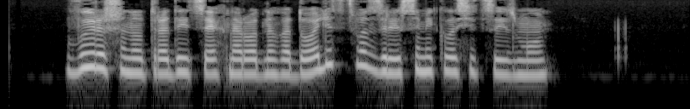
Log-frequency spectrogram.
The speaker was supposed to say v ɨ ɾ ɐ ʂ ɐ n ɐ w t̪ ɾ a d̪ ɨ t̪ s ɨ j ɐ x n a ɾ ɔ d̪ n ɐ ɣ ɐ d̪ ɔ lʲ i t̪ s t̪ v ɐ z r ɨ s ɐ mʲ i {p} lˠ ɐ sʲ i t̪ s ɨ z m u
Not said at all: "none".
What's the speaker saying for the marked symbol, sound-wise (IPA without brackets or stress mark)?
k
